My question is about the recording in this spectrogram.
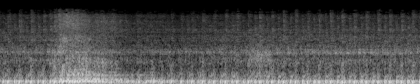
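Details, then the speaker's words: Yamaha XVS650 V-Star 650 V-twin, warm, after going from a #20 to a #22.5 Mikuni pilot jet (120 main, needle 4th slot, cut slide spring, 3.5 turns out): deep burble picks up cleanly on throttle blips and settles with no bog; throttle response better than before. "That sounds fantastic. It really, really sounds like it's got a little bit more purpose. Response to the throttle even better than what it did."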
